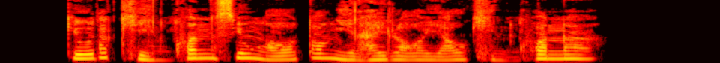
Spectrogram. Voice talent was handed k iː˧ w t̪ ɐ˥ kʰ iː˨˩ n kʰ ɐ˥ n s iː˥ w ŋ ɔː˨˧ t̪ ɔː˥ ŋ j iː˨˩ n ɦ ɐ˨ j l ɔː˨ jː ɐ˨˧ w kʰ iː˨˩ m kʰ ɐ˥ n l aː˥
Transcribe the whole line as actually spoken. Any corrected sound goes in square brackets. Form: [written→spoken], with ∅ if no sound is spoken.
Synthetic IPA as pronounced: k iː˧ w t̪ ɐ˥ kʰ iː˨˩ n kʰ ɐ˥ n s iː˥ w ŋ ɔː˨˧ t̪ ɔː˥ ŋ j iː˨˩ n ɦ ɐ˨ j l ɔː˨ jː ɐ˨˧ w kʰ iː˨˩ [m→n] kʰ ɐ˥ n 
